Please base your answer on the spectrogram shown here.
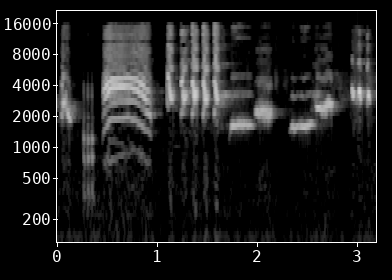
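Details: Asian pied starling in a masteran training mix with Nias hill myna and a Nias x Suren hybrid starling. Varied song: a long buzzy harmonic note, quick chattering bursts, then slurred whistles and sharp high notes.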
